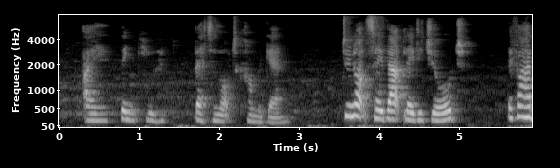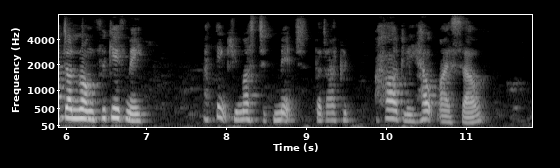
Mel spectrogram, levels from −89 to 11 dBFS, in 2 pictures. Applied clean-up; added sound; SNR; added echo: classical method log-MMSE.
